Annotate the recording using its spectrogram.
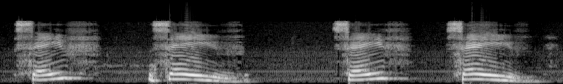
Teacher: comes before it longer for example we say safe and save the vowel in the word save is pronounced with more length than the vowel in the word safe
